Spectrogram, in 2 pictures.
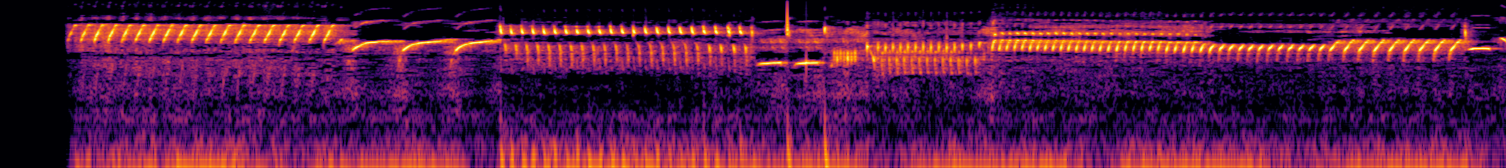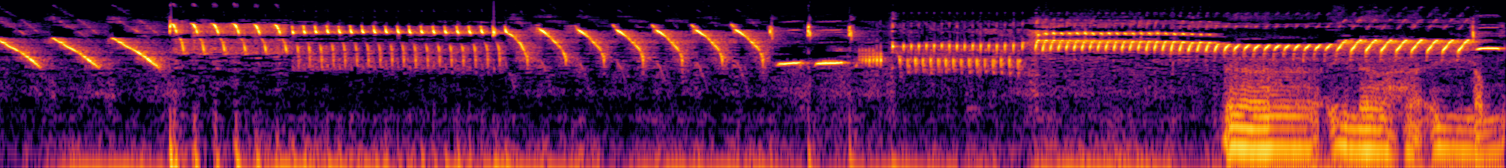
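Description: Songbird singing: long, very fast trills of repeated high notes, broken by runs of quick falling whistles.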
